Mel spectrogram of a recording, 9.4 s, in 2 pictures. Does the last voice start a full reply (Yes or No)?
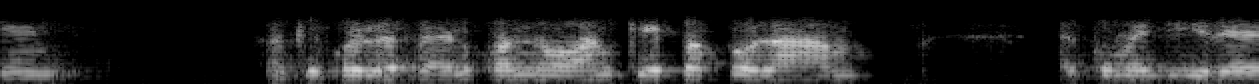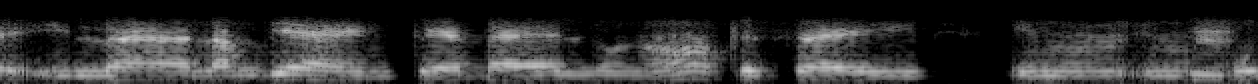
No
